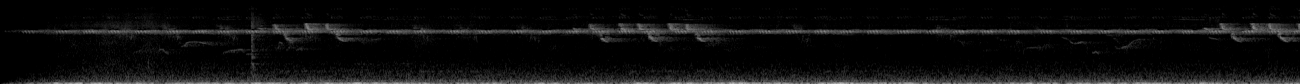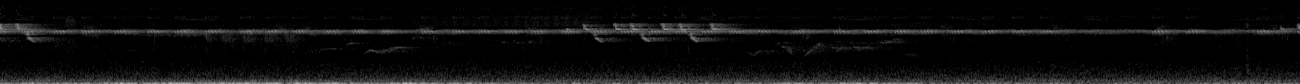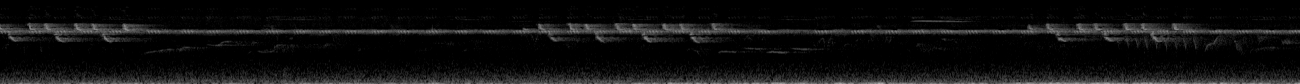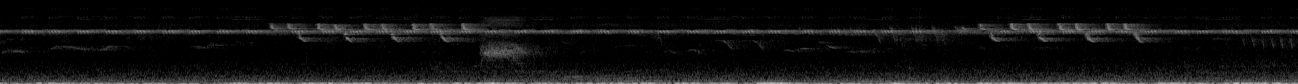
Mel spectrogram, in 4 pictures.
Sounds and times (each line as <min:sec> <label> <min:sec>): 0:01.4 Singing Birds 0:04.4
0:05.3 Singing Birds 0:07.3
0:10.2 Singing Birds 0:13.6
0:18.7 Singing Birds 0:22.1
0:25.8 Singing Birds 0:29.0
0:31.2 Singing Birds 0:34.3
0:35.1 Singing Birds 0:40.3
0:41.7 Singing Birds 0:44.4
0:45.7 Singing Birds 0:50.6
